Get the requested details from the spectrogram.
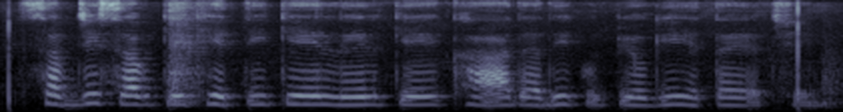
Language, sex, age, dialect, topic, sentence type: Maithili, female, 51-55, Southern/Standard, agriculture, question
